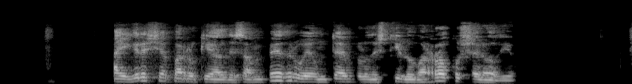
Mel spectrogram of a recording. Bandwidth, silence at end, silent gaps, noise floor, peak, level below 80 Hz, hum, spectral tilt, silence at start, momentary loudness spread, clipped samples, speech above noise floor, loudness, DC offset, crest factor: 8 kHz; 1.2 s; 0.56-1.12 s; under -90 dBFS; -4 dBFS; -68 dBFS; none; -3.5 dB/octave; 0.45 s; 5 LU; under 0.1%; over 67 dB; -22 LUFS; under 0.1%; 22 dB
